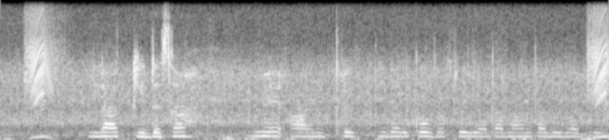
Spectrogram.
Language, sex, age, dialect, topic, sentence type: Hindi, female, 25-30, Kanauji Braj Bhasha, banking, statement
